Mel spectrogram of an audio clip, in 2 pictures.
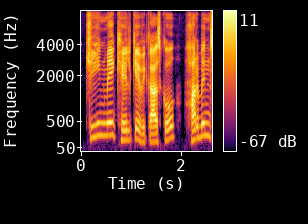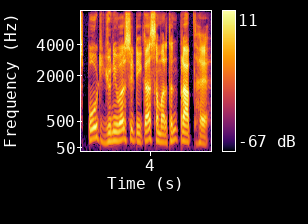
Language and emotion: Hindi, neutral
